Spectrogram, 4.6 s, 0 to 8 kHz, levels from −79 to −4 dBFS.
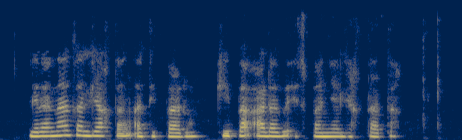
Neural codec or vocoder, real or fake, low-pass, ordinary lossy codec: none; real; 7.2 kHz; Opus, 32 kbps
